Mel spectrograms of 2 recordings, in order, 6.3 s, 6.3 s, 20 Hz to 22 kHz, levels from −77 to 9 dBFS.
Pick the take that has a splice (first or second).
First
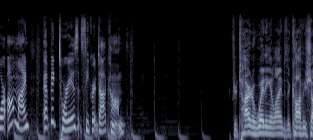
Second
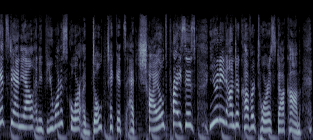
first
